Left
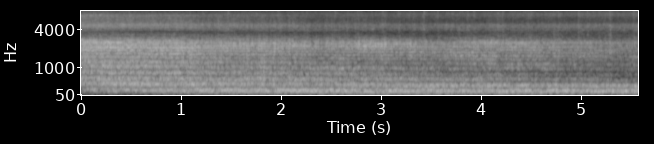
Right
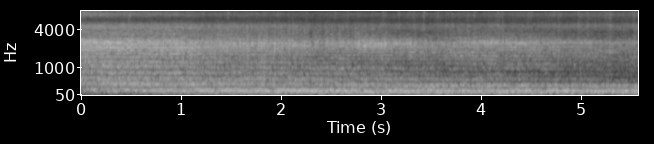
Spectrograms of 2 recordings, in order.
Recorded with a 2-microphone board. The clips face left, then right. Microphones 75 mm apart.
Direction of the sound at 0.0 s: 15° left (ahead or behind).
